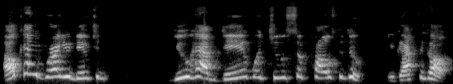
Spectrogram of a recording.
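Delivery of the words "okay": ordinary talk, nothing marked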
